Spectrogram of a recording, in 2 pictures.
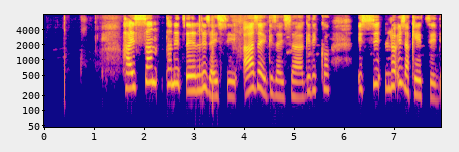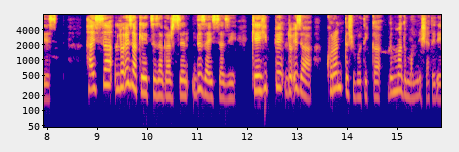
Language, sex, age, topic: Gamo, female, 36-49, government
